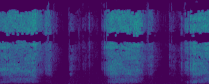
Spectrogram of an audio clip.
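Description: A utility knife blade scrapes and shaves down the face of a hand-sized, solid, dry green floral foam slab with a crumbled edge, held in the hand. Three long, bright, hissing scrape strokes sound with a gritty crunch, separated by quiet pauses with faint small crumbling ticks.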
